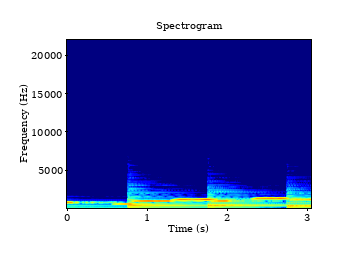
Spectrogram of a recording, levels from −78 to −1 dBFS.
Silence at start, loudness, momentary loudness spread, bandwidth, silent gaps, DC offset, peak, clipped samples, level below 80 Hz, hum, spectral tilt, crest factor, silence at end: 0 s; -24 LUFS; 11 LU; 5 kHz; none; under 0.1%; -12 dBFS; under 0.1%; -62 dBFS; none; -9.5 dB/octave; 12 dB; 0 s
